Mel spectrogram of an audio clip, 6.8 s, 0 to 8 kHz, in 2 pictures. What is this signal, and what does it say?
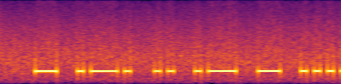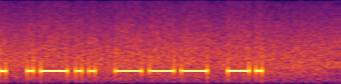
Morse code, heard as a keyed tone, hand-sent with a bug key, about 18 wpm, 480 Hz, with radio static. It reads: TRIATHLON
